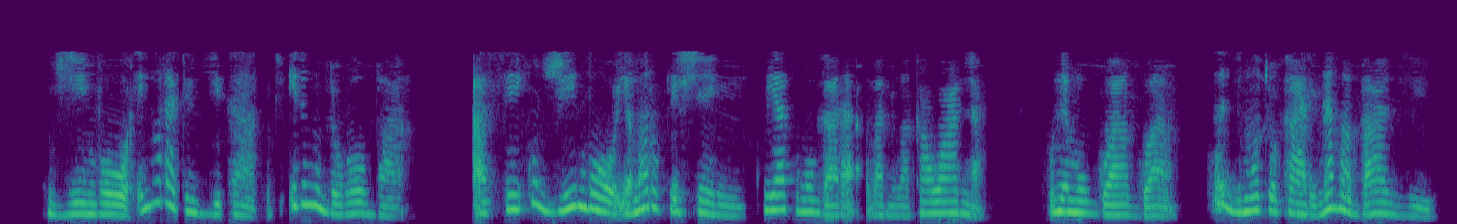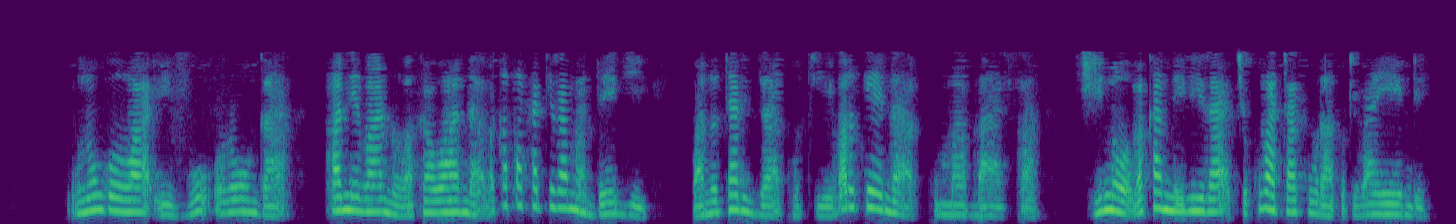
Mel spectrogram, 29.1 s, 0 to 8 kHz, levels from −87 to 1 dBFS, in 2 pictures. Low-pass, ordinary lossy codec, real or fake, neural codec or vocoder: 7.2 kHz; AAC, 16 kbps; fake; codec, 44.1 kHz, 3.4 kbps, Pupu-Codec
